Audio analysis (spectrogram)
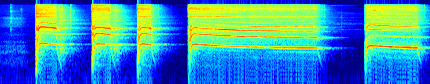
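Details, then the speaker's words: Air ratchet that had lost power, after cleaning debris from the air inlet screen and refitting the inlet: five sharp bursts of high whine that spin up instantly, one held about two seconds at steady speed; full power is restored. "you can see plenty of pep in that tool now so all it was was debris between the air Inlet and the coupler"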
